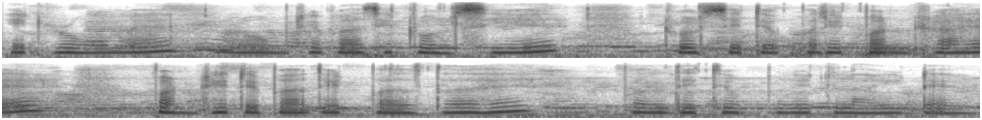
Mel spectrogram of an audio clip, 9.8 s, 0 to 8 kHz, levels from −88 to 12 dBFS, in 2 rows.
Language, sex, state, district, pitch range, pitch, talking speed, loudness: Hindi, female, Rajasthan, Jaipur, 195-210 Hz, 205 Hz, 165 wpm, -19 LUFS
